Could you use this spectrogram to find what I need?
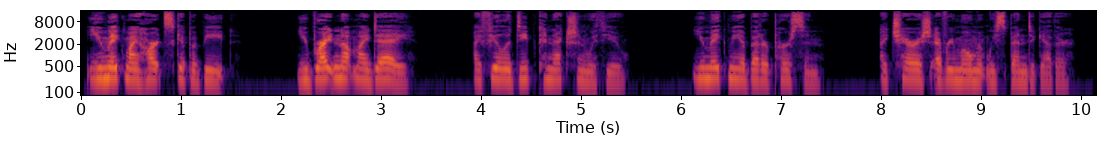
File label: synthesized audio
